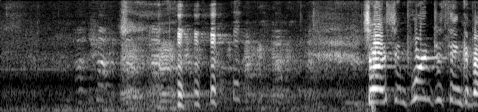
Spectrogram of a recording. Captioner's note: laughing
